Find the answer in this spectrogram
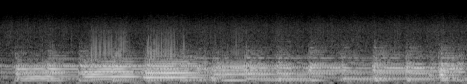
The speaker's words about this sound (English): This is a warning. Step away from the car. This car is protected by Viper.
